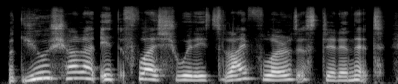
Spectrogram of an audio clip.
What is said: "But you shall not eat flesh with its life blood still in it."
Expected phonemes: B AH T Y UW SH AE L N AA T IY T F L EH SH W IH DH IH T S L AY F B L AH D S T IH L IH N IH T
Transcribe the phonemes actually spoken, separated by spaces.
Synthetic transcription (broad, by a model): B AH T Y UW SH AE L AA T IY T F L EH SH W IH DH IH T S L AY F L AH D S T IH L IH N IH T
